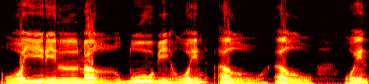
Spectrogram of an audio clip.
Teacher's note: ghain termasuk salah satu sifat huruf yang dia adalah sifat rokhawah, yang dimana suaranya mengalir. Nah, tapi dia juga termasuk sifat huruf yang dia sifatnya adalah jahar.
